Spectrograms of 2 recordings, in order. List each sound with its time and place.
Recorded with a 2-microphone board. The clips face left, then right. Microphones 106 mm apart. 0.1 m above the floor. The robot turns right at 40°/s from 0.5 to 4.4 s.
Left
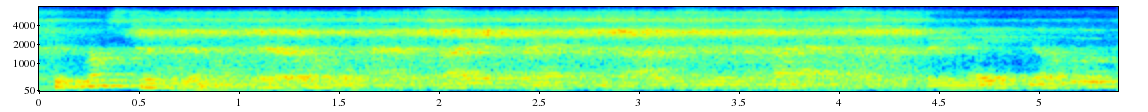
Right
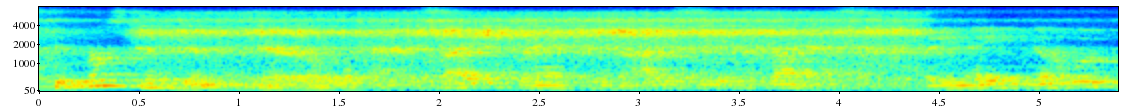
0.1 s a man speaking: 125° left, 1.6 m; by 1.6 s 170° left, 1.6 m
1.7 s a man speaking: 5° right (ahead or behind), 1.4 m; by 5.3 s 25° right (ahead or behind), 1.4 m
